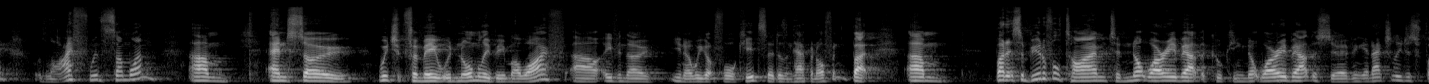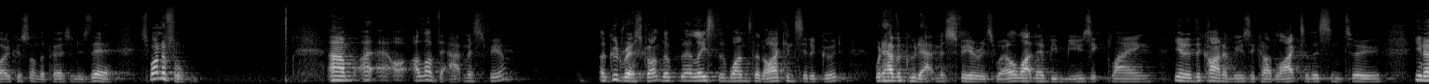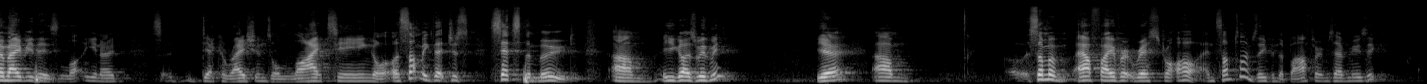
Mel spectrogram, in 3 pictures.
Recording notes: Recorded Live. Geraldton Baptist Church.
